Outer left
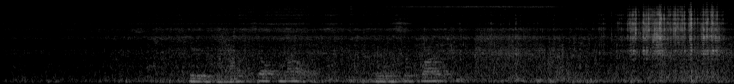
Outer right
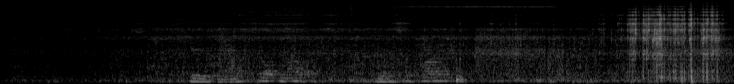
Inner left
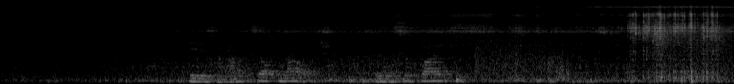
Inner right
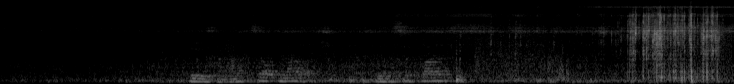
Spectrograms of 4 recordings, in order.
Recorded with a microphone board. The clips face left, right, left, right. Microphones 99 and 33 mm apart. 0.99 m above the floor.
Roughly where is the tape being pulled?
Right.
